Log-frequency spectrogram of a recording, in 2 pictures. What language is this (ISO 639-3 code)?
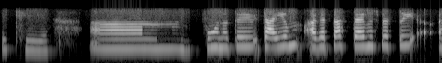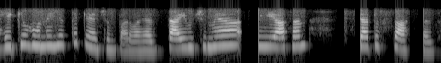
kas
